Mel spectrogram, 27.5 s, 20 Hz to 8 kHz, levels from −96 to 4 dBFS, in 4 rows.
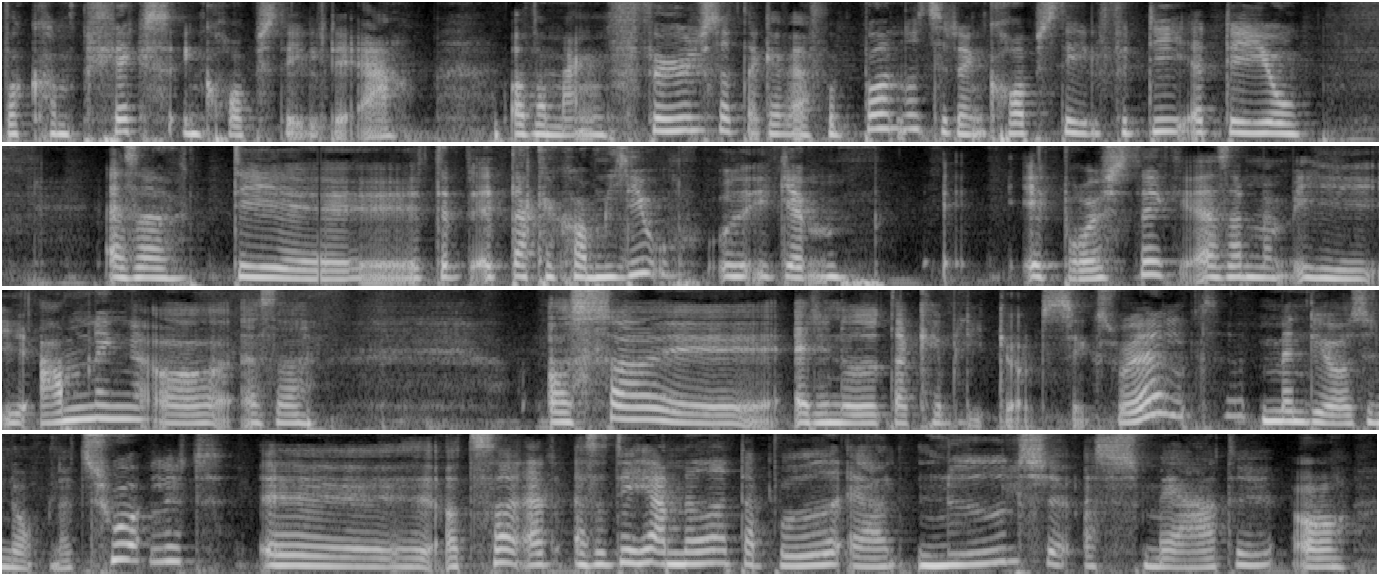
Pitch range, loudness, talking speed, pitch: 185-245 Hz, -24 LUFS, 155 wpm, 215 Hz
